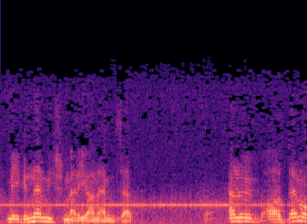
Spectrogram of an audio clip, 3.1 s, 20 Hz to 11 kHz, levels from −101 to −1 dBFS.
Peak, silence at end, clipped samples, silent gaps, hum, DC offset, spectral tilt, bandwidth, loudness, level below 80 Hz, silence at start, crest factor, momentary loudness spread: -4 dBFS; 0 s; under 0.1%; none; 50 Hz at -45 dBFS; under 0.1%; -9.5 dB/octave; 7 kHz; -18 LUFS; -50 dBFS; 0 s; 16 dB; 15 LU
